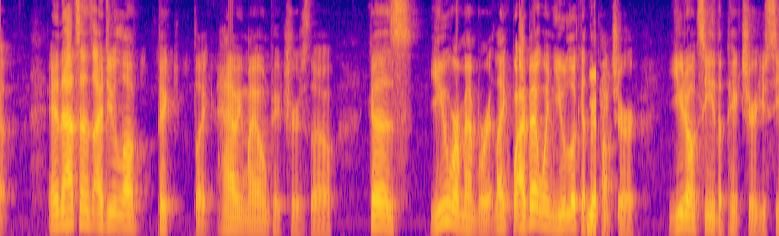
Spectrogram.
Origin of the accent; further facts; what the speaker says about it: Texas, United States; I'm not much of a snow guy as a Texan.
